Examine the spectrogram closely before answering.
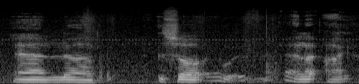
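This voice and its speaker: A man speaks with a Canadian prairie accent. Noticeable background noise runs behind him. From Saskatchewan, Canada (Saskatoon). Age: 70s. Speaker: musician and retired school principal. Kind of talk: interview storytelling. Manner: animated.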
